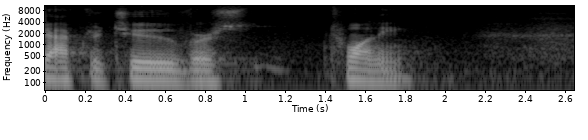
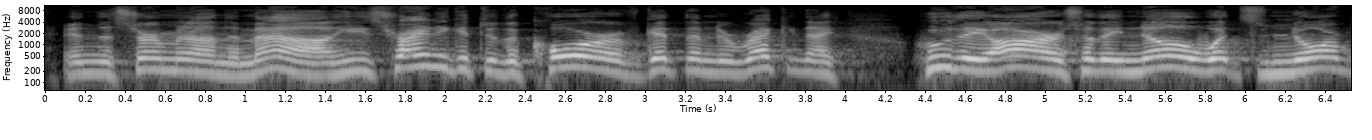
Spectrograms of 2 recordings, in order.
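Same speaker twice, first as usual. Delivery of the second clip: higher, louder sermon voice, driving the point home; preaching at full force; 7 semitones higher, 8 dB louder than usual. Acted. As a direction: preach it out to the room, raised and ringing. Pastor preaching to congregation.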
